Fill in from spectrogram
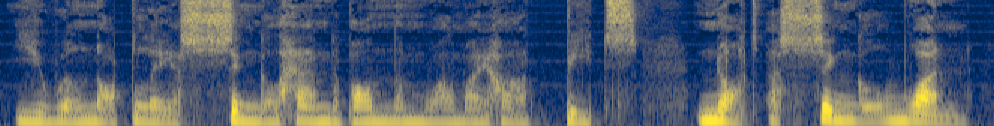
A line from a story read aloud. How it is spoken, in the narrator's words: Liam snarled menacingly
